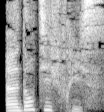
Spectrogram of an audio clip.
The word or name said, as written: un dentifrice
